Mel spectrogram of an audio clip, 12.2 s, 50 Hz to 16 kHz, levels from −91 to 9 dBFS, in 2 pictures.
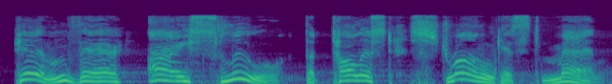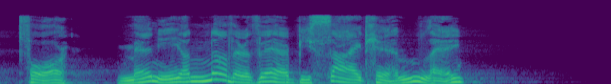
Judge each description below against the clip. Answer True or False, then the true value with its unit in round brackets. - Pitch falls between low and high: True (160 Hz)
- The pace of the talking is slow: True (75 wpm)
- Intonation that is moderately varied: False (7.5 semitones)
